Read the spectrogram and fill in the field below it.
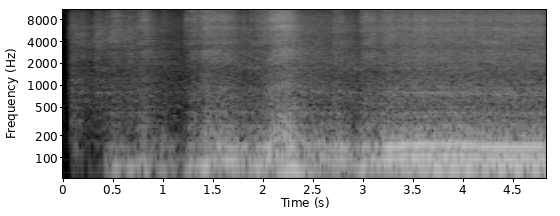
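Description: A vanilla and mint Volkswagen Beetle engine revs, its low, throaty rumble climbing in pitch and loudness in stages before holding a steady, louder drone. No one speaks.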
